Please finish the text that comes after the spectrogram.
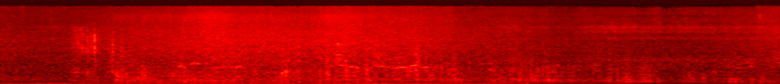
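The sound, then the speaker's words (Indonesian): On a cold day, steady surf rolls and washes continuously while low, rumbling thunder from a storm far off across the sea booms, broad and muffled beneath the constant roar of the sea and a touch of wind. “Di seberang sana, ku melihat badai mulai melakukan sebuah ritualnya.”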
